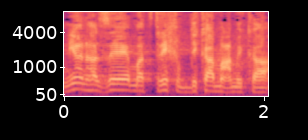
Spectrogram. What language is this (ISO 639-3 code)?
heb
